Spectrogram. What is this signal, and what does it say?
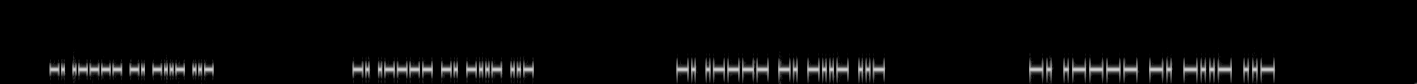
Morse code, heard as a keyed tone, about 34 wpm, 700 Hz. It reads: N1NXU N1NXU N1NXU N1NXU
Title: Speed Racing - USA 1x3 Call Signs 28wpm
